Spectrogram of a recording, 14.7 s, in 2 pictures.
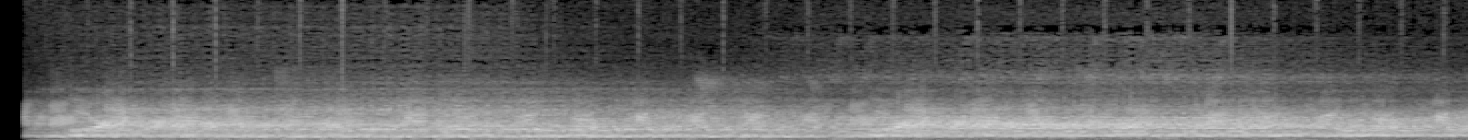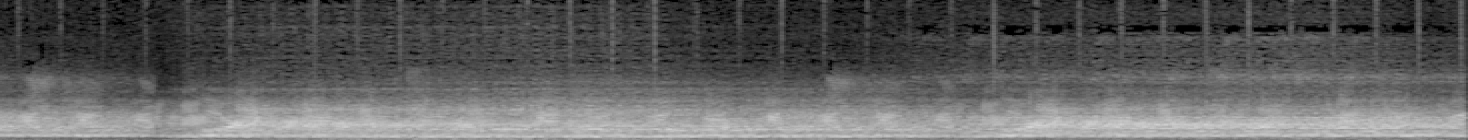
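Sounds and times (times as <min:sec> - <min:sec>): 
futuristic sound: 0:00.2 - 0:14.6.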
